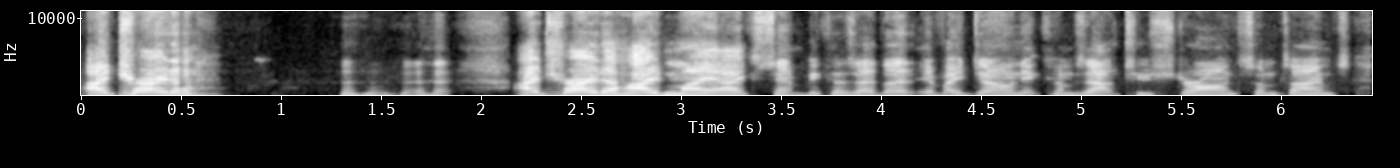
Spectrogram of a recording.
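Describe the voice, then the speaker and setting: A woman's voice: on the low side, moderate pace, a bit bright, no room sound, recorded from a distance, rough recording. A woman with an Oklahoma accent, chatting and joking as host of a casual interview.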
